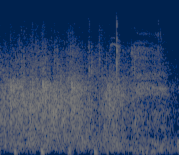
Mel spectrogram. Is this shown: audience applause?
yes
